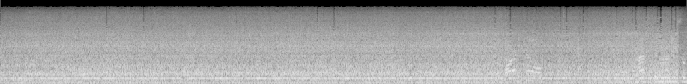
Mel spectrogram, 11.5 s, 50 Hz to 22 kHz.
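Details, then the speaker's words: 1989 Crest (Fedders) 5000 BTU Carry Cool, first compressor start since ownership after cleaning: smooth, even hum with a steady low tone and a faint refrigerant hiss, no knocks or rattles; compressor running quietly and healthily. "here's the first start of the compressor since I've owned it very quiet I hear refrigerant"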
